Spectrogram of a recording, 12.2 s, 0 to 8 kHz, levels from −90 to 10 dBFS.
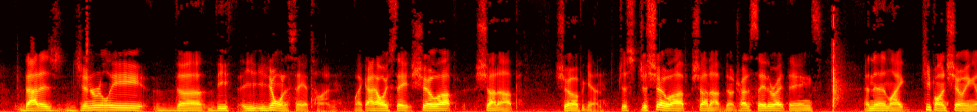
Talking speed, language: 205 wpm, English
